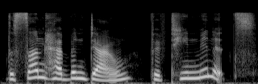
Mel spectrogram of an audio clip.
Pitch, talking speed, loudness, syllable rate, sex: 265 Hz, 160 wpm, -18 LUFS, 4.4 syllables/s, female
